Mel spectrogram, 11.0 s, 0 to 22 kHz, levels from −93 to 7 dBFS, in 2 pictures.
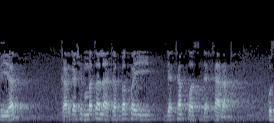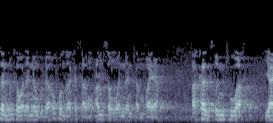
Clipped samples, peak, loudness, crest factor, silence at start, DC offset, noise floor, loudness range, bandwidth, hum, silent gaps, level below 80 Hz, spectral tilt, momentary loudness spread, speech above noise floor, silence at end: under 0.1%; -4 dBFS; -25 LUFS; 20 dB; 0 s; under 0.1%; -47 dBFS; 2 LU; 5.4 kHz; none; none; -68 dBFS; -3.5 dB/octave; 15 LU; 22 dB; 0 s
